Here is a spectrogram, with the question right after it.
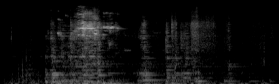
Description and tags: an old mailbox being opened. recorded with a sennheiser mkh 8060 on a Zoom F8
